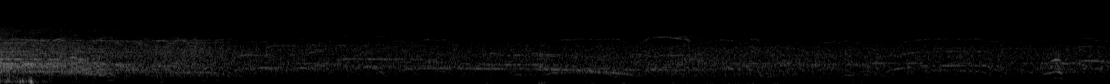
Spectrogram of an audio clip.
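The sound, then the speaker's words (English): Crowd applause welcomes two musicians onto the stage at a live concert, a sustained dense clapping with some crowd noise that holds steady throughout and eases slightly toward the end. “Welcome to the stage, Peter Rowan and Jerry Douglas. Give them a big hand.”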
